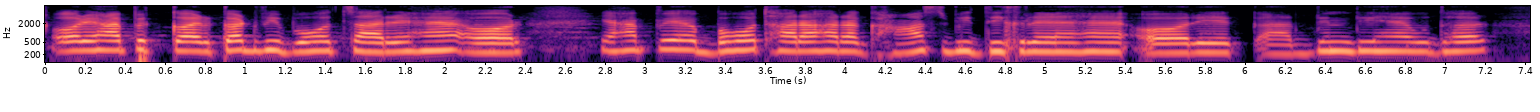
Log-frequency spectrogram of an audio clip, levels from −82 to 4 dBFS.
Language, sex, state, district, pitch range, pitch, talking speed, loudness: Hindi, female, Jharkhand, Palamu, 250-275 Hz, 260 Hz, 200 wpm, -16 LUFS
